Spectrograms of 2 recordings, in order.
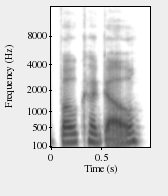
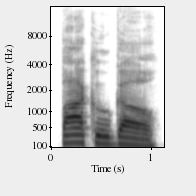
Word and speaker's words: Bakugo: Again, I love the trio, the Deku, Shoto, and Bokugo. Bakugo or Kachan.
